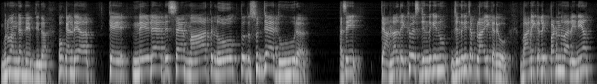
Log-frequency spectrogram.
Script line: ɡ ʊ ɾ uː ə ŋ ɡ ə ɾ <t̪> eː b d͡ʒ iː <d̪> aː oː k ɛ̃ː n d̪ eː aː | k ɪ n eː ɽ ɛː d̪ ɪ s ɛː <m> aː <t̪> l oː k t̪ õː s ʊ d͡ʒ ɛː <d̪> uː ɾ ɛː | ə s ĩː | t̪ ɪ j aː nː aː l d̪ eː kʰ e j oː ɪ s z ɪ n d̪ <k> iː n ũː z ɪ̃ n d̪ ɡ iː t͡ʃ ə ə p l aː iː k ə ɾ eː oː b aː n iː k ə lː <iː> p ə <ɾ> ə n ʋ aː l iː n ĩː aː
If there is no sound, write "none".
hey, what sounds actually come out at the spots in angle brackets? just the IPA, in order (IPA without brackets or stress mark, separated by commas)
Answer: d̪, d̪, m, t̪, d̪, ɡ, iː, ɽ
